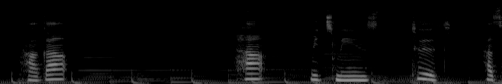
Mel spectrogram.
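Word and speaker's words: 葉: Ha, which means leaf, has lower pitch than the following particle, so it's pronounced haga.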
